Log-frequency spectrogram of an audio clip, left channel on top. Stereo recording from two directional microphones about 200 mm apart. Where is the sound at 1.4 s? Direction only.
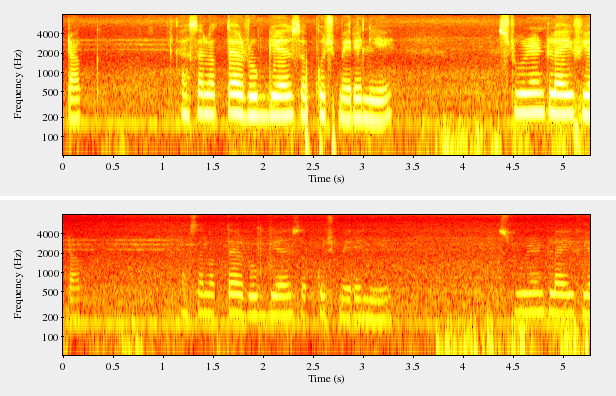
60° left (ahead or behind).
